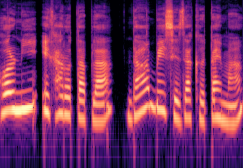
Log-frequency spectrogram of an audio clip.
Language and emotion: Bodo, neutral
